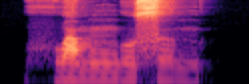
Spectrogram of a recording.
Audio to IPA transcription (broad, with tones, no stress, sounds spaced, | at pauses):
h w a˧ m ŋ u˨˦ s ə̤˨˩ n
